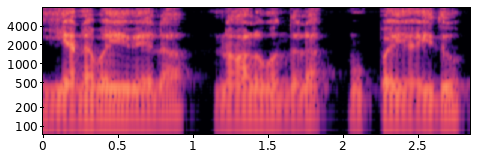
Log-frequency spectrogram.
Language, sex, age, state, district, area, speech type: Telugu, male, 45-60, Andhra Pradesh, Chittoor, urban, spontaneous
